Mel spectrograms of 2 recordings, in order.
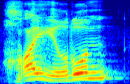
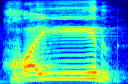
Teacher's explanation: خیرن را دو پیش رن کی آواز جب دیں گے تو یہ پر کی آواز آئے گی، لیکن جیسے ہی وقف کی حالت میں پڑھیں گے تو اس کی آواز باریک ہو جائے گی · بہت اہم کلیہ ہے یہ، پھر سمجھیے اس کو، خیرن، پھر پڑھ لیجئے خیرن، پھر پڑھ لیجئے لاسٹ ٹائم خیرن، اور وقف کی حالت میں را کو ہم نے باریک کرنا ہے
